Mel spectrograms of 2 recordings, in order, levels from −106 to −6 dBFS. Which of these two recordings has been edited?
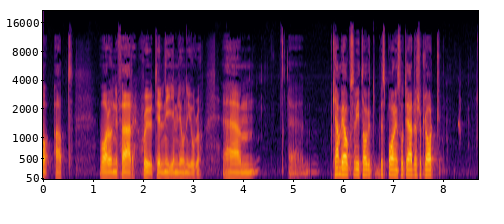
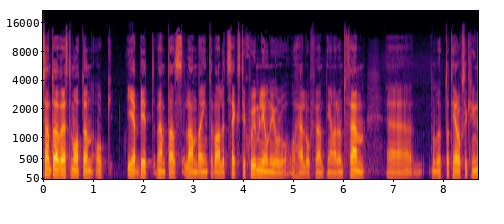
first; 1 cut; at 3.4 s

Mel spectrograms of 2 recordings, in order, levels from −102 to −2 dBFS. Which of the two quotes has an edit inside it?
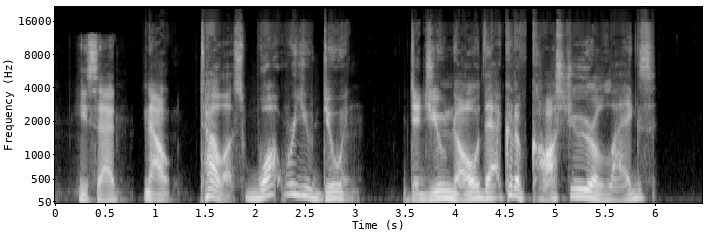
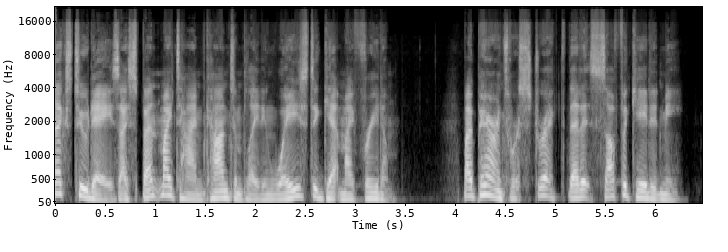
second; 1 cut; at 4.6 s

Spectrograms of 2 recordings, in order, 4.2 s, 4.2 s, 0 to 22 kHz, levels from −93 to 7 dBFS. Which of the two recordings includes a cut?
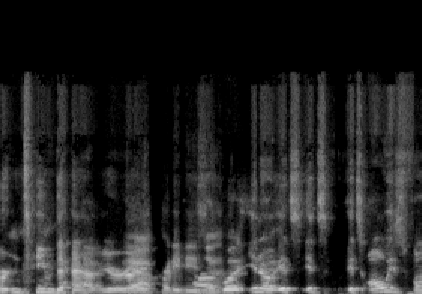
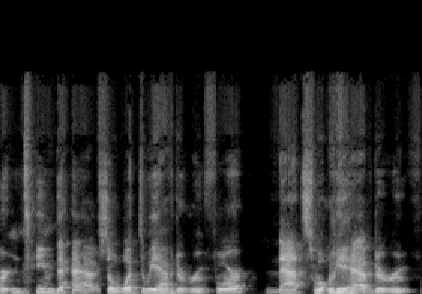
second; 2 cuts; at 1.0 s, 2.5 s

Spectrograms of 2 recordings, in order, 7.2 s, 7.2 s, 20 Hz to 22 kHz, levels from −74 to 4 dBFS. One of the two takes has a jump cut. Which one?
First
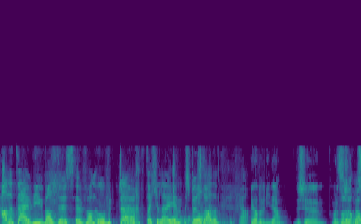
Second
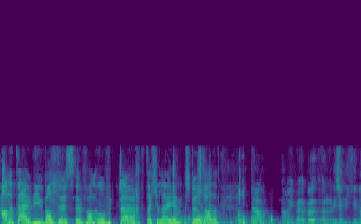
first; 1 cut; at 4.7 s

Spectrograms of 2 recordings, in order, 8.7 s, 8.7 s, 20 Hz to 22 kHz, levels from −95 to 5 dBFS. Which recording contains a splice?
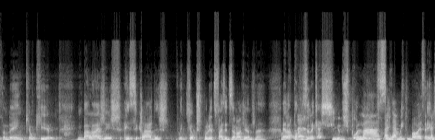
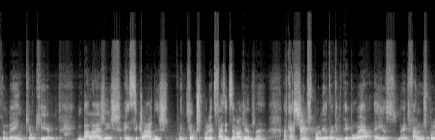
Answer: first; 1 cut; at 5.6 s

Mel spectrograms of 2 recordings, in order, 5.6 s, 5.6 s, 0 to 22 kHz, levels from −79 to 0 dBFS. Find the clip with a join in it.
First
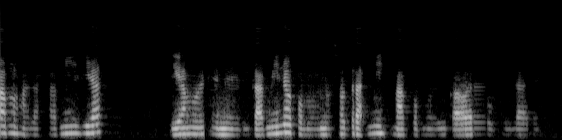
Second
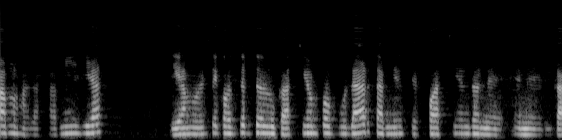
first; 1 cut; at 2.0 s

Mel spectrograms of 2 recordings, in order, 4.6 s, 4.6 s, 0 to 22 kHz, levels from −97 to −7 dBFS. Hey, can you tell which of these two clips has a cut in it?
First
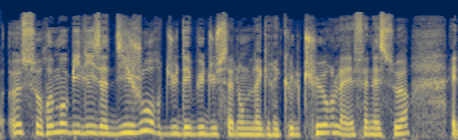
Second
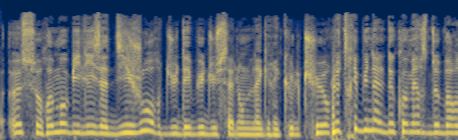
second; 1 cut; at 3.3 s

